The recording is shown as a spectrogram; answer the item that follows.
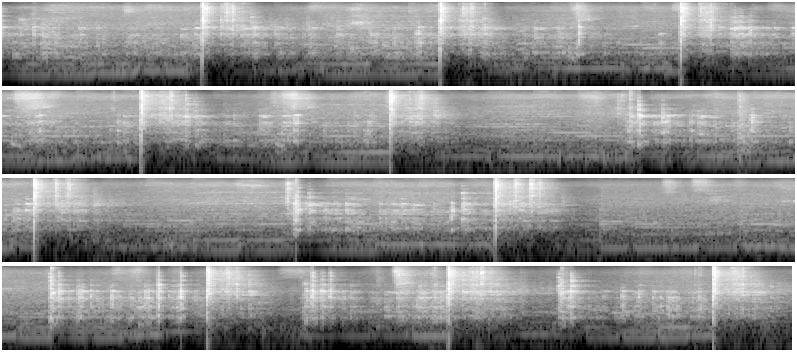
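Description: A barbell loaded with weight plates knocking down on the floor at the bottom of each deadlift rep, a sharp clank about every two and a half seconds, over background music.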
